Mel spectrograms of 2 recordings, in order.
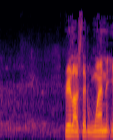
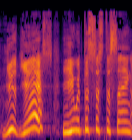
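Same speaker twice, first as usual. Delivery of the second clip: much higher and much louder, hammed-up talk-show hype; Oprah-style talk-show host; 12 semitones higher, 12 dB louder, slower than usual. Pastor mocks wife and clerk, loud talk-show host hype. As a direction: whoop it up like a daytime TV host rallying the audience. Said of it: "It's like an Oprah show".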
